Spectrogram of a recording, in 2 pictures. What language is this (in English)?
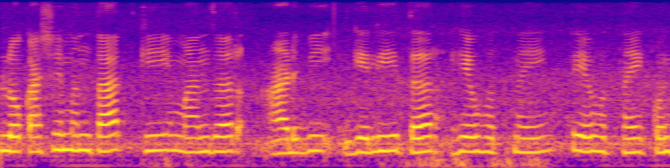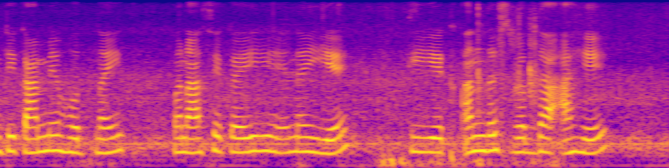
Marathi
